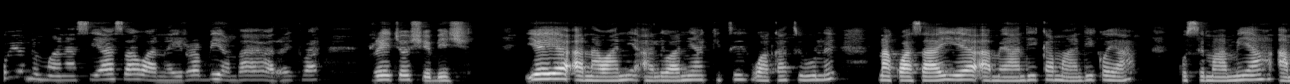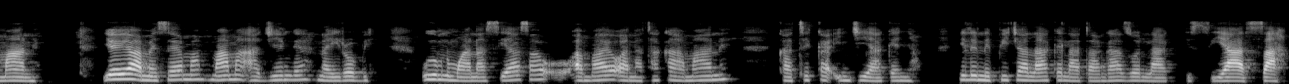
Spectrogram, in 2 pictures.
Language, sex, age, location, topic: Swahili, female, 25-35, Nakuru, government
